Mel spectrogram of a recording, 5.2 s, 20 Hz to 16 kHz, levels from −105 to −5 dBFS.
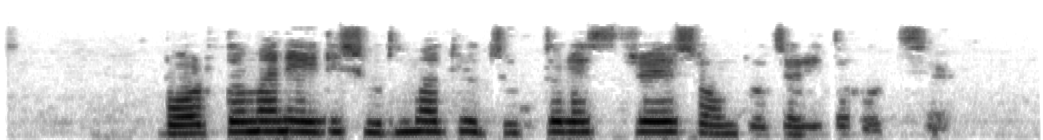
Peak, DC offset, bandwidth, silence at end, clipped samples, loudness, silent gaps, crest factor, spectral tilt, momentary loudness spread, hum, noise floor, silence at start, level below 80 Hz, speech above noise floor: -2 dBFS; under 0.1%; 7.8 kHz; 0.5 s; under 0.1%; -15 LUFS; none; 16 dB; -4 dB/octave; 19 LU; none; -68 dBFS; 0.85 s; -60 dBFS; 53 dB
